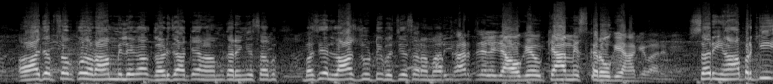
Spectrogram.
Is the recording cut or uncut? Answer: uncut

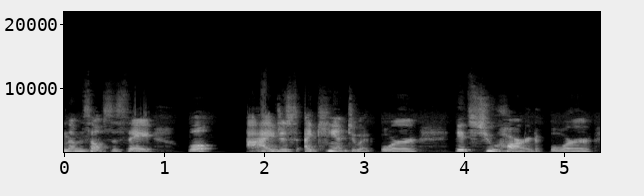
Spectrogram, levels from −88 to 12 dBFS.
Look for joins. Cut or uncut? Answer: uncut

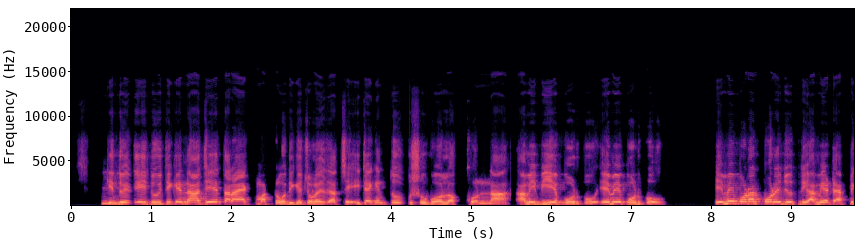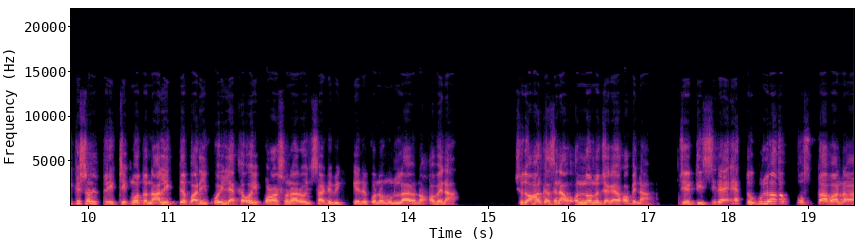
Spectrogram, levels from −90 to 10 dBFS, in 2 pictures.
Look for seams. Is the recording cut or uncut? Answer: cut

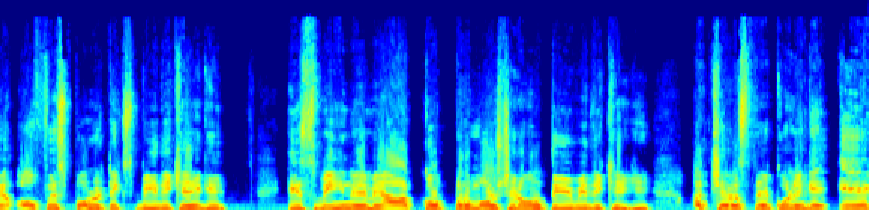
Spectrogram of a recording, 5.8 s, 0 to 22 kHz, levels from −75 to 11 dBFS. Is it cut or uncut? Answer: cut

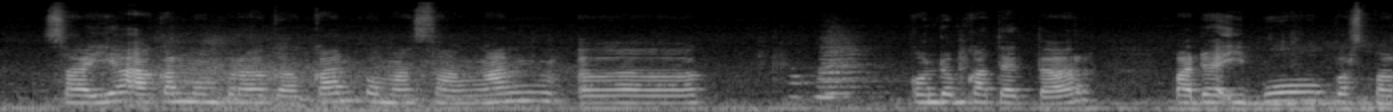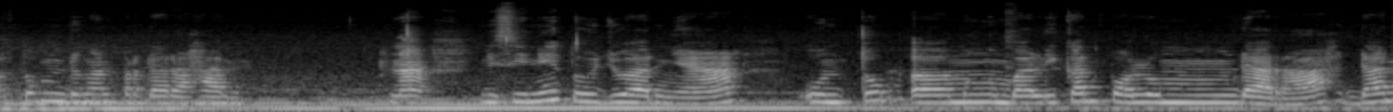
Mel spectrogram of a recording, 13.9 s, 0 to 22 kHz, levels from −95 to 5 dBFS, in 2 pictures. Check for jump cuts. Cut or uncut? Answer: uncut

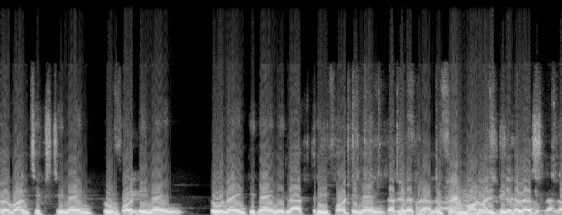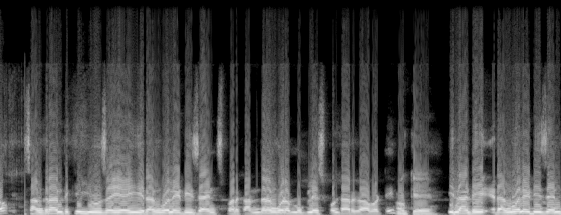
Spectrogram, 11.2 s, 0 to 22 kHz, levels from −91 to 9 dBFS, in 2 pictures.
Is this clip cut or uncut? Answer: cut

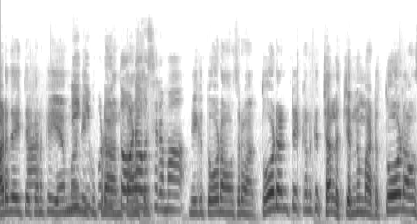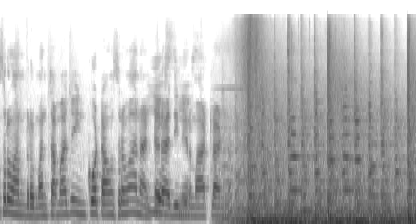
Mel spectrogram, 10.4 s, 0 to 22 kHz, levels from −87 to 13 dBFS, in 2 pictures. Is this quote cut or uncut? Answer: uncut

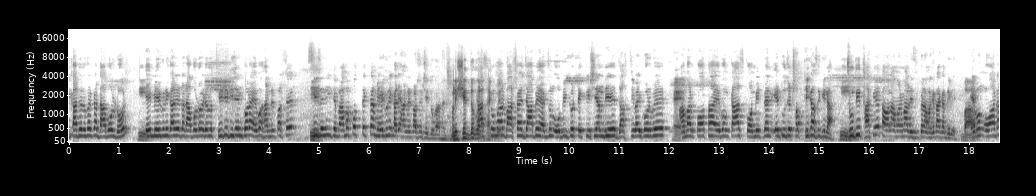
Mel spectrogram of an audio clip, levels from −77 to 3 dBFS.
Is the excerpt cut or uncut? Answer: uncut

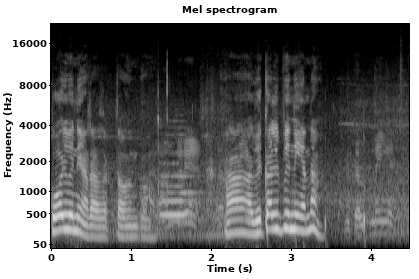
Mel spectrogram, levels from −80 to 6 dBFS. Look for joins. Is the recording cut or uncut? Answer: uncut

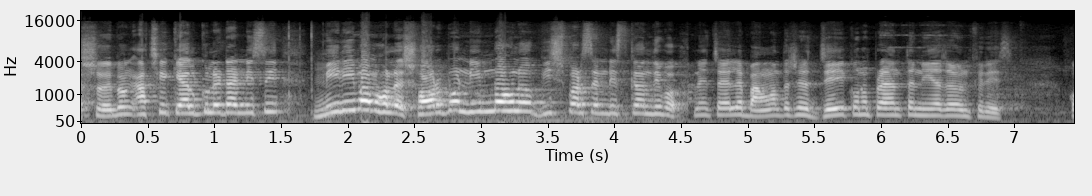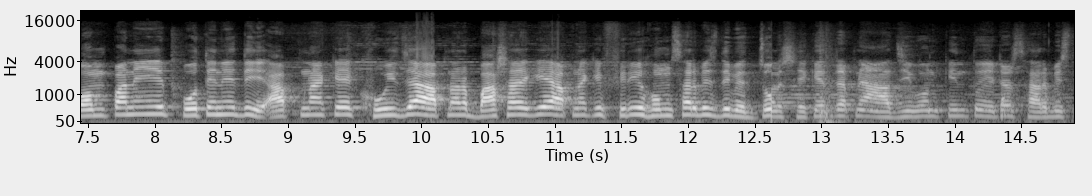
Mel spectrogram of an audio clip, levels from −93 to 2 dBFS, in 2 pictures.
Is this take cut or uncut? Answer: cut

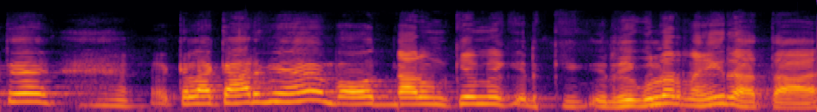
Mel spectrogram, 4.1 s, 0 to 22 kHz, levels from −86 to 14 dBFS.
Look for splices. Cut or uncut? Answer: cut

